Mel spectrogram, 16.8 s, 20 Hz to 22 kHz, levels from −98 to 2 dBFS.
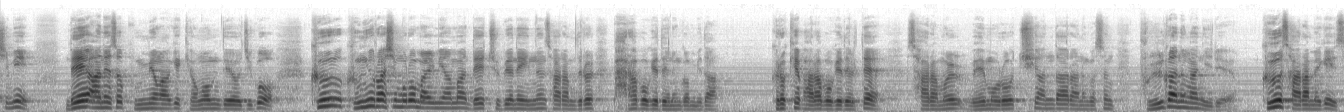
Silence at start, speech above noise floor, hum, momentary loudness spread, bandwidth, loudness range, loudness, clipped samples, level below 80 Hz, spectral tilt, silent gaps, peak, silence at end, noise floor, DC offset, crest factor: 0 s; 25 dB; none; 14 LU; 12.5 kHz; 5 LU; -25 LUFS; under 0.1%; -56 dBFS; -5 dB/octave; none; -6 dBFS; 0 s; -50 dBFS; under 0.1%; 20 dB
